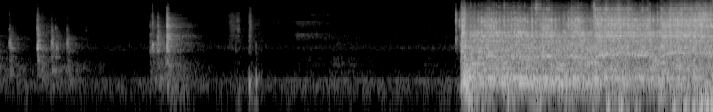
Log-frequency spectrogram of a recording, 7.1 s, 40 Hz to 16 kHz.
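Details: 1952 Harry Ferguson TO20 tractor, run rough since running out of fuel; after a carburetor rebuild it cranks, catches and runs rough, sputtering and down on power: number two cylinder misfiring from a plug fouled by the poor-running carb, exhaust manifold cooler (~120°).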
